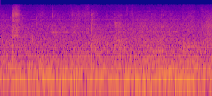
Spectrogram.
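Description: Steady low background hum of a large store.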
